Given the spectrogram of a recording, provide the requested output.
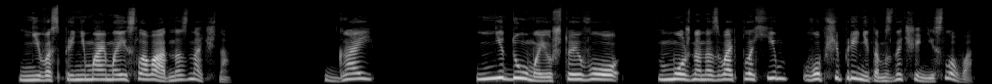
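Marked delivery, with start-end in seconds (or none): none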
